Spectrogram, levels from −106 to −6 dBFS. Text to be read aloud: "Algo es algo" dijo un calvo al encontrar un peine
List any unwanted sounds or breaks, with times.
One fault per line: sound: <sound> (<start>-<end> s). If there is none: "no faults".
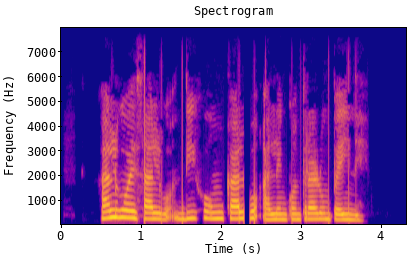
sound: dropout (2.3-2.4 s)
